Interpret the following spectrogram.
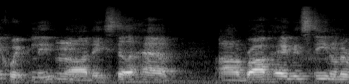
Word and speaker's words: Havenstein: Havenstein?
